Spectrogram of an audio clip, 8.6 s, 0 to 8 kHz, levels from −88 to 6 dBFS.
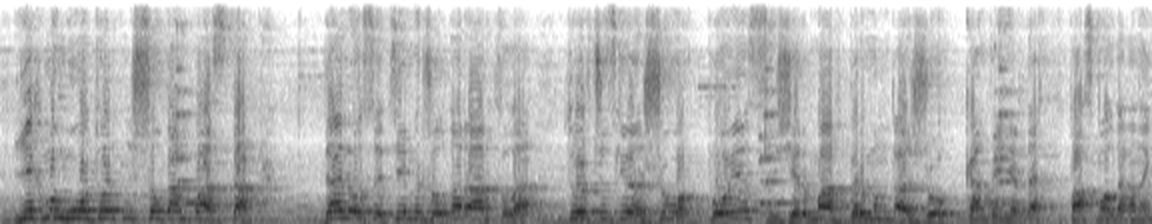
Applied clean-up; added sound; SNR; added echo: none; Bowed string instrument; 17 dB; reverberation time 0.5 s.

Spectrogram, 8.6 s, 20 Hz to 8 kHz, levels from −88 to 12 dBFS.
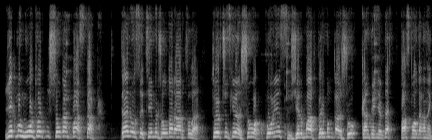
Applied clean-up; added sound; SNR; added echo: neural mask model DeepFilterNet 3.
